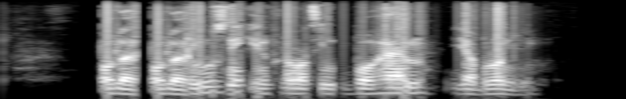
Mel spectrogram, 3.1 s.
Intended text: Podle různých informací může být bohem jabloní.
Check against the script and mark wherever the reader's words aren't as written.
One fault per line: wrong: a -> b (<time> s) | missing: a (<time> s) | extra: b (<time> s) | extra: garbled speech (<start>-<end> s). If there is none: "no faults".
extra: podle (0.8 s)
missing: může být (1.7 s)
